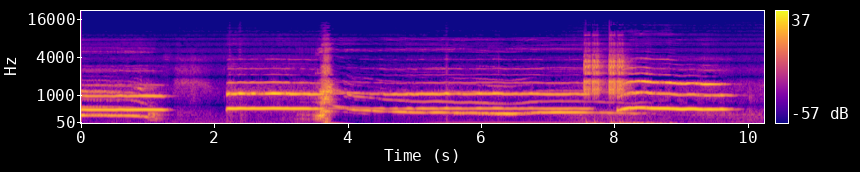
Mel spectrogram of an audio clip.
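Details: Dog howling in steady, sustained tones broken by a short gap, then a long level howl with a sharp yelp partway through, ending in a rising, falling wail. Taken from a compilation of singing and howling dogs.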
